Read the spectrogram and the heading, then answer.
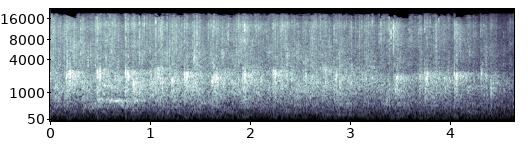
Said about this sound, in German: Danke. Ein Beifall bitte für die Technik.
